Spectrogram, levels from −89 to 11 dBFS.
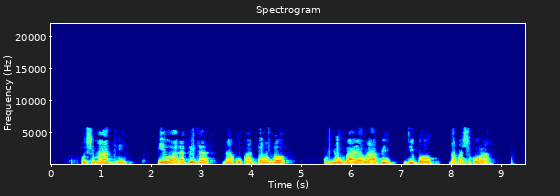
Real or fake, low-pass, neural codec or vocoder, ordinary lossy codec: fake; 7.2 kHz; codec, 16 kHz, 4 kbps, FreqCodec, smaller model; MP3, 24 kbps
